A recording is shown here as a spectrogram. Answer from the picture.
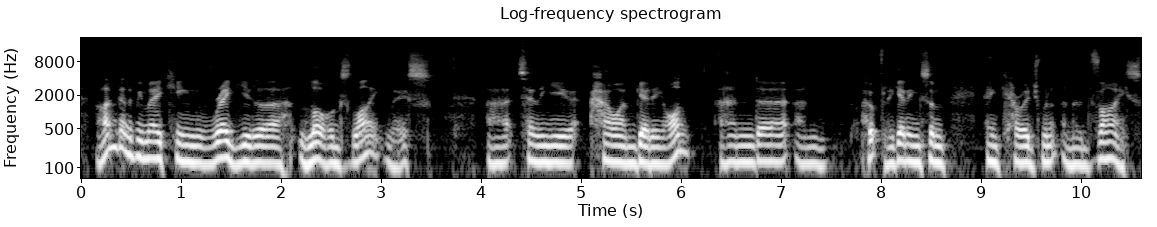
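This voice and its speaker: Over a silent background in a very clean recording, a man with an English accent speaks at a moderate pace, his medium-pitched voice dark and mellow with ordinary pitch variation. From England. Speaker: beard-growing vlogger. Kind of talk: casual video log. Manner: hesitant, many fillers.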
